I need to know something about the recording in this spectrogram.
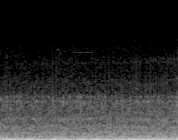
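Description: Steady low rumble of a car heard from inside its cabin: engine and road noise while the car moves slowly in traffic.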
